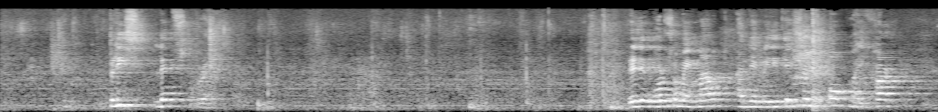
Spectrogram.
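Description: An elderly man speaks calmly into a microphone in a small echoing room.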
